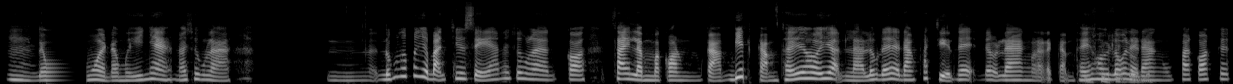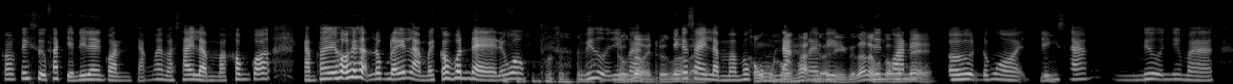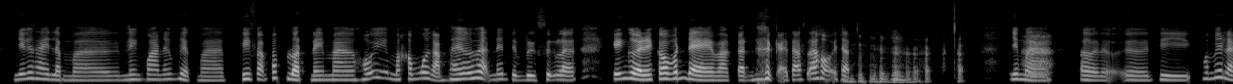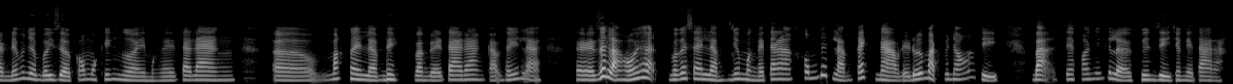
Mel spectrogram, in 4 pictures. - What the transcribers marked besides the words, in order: distorted speech; tapping; laugh; other background noise; laughing while speaking: "hối"; laugh; chuckle; laugh; tsk
- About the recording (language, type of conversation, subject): Vietnamese, podcast, Làm sao bạn đối mặt với cảm giác hối hận sau một lựa chọn sai lầm?
- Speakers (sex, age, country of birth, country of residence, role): female, 20-24, Vietnam, Vietnam, host; male, 20-24, Vietnam, Vietnam, guest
